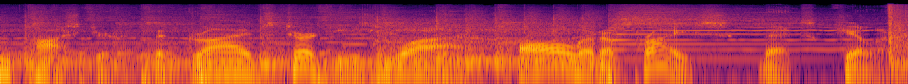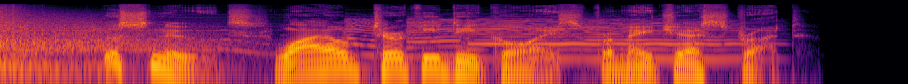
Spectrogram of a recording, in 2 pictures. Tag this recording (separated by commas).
Music, Speech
